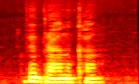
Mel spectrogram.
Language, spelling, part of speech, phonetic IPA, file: Polish, wybranka, noun, [vɨˈbrãnka], LL-Q809 (pol)-wybranka.wav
